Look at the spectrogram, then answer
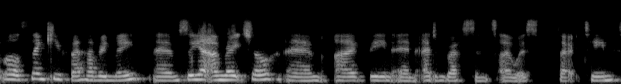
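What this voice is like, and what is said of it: Mixed British and Irish accent. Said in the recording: “slightly confusing accent, which doesn't really pick one point”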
